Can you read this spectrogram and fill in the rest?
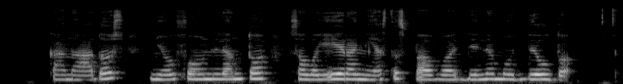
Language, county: Lithuanian, Klaipėda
